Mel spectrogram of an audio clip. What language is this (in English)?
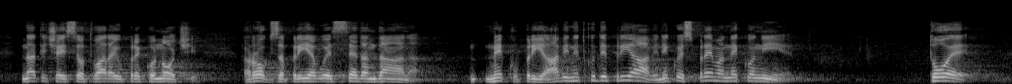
Croatian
